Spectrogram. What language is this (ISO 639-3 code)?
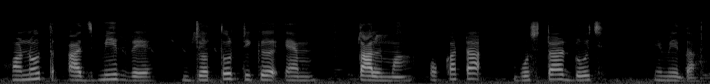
sat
